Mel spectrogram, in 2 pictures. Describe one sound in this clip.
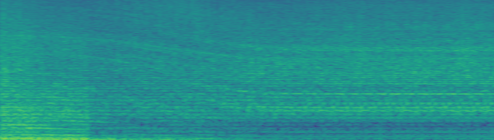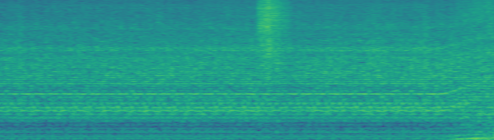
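A truck engine idles quietly.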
